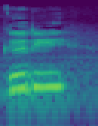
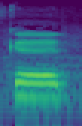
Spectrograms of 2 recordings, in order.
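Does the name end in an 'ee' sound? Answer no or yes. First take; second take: yes; no. First: The name ends with an added 'ee' sound. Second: The name ends on a plain 'd' sound. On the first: The speaker calls it wrong. "The silent E tends to get me a lot because people go" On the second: The speaker calls it right. "and I say"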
